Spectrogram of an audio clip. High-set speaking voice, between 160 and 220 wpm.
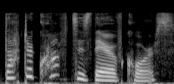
Yes: high, 245 Hz; fast, 205 wpm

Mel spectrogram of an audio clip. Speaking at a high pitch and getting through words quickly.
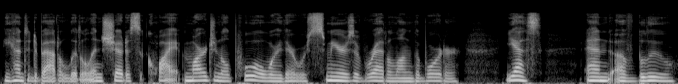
No: medium, 160 Hz; fast, 220 wpm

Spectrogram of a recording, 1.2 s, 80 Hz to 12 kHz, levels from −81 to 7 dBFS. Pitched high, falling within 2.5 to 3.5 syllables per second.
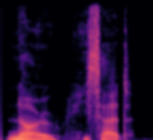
No: medium, 165 Hz; 3.3 syllables/s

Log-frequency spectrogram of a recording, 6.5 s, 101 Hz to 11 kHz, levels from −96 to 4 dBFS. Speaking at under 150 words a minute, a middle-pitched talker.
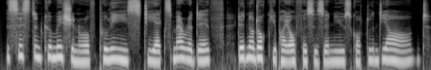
No: average, 140 wpm; high, 200 Hz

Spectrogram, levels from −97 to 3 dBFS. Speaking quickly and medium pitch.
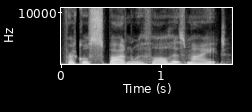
Yes: fast, 210 wpm; medium, 175 Hz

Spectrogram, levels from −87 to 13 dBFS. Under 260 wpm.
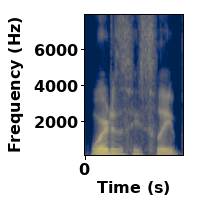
No: fast, 325 wpm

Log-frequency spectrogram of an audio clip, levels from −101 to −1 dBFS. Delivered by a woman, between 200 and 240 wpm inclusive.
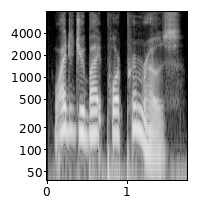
No: male; fast, 205 wpm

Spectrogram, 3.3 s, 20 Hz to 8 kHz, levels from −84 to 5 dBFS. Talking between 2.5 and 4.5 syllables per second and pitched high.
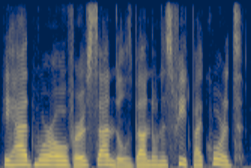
Yes: 4.1 syllables/s; high, 200 Hz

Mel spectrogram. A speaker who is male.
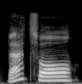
Yes: male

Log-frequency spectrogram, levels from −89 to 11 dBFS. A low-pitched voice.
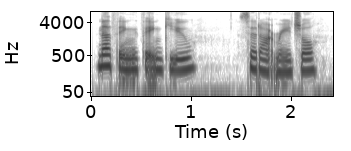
No: high, 210 Hz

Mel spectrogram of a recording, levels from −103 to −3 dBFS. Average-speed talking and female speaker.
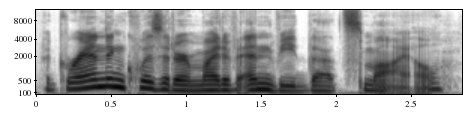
Yes: average, 170 wpm; female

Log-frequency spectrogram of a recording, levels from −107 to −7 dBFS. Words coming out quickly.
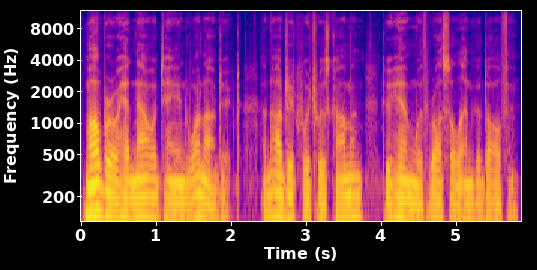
No: average, 175 wpm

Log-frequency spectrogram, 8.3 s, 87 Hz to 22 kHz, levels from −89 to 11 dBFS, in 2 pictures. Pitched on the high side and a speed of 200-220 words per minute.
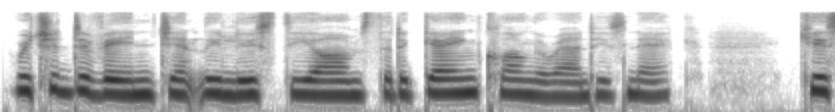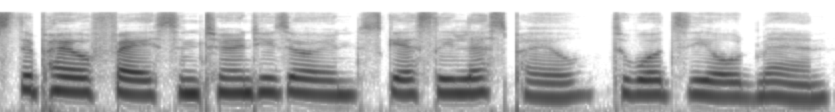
No: high, 215 Hz; average, 180 wpm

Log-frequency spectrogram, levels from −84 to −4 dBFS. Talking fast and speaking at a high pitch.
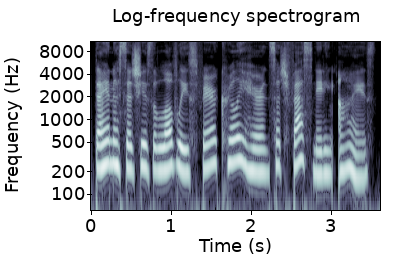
Yes: fast, 215 wpm; high, 220 Hz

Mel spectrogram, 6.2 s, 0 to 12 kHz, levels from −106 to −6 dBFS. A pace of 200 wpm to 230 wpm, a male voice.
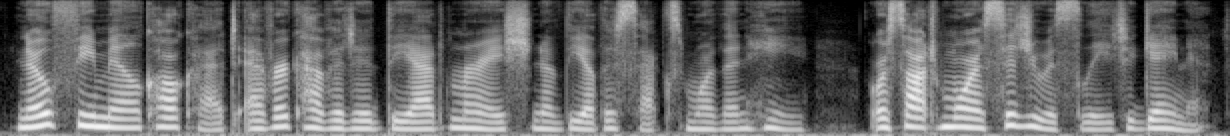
No: fast, 205 wpm; female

